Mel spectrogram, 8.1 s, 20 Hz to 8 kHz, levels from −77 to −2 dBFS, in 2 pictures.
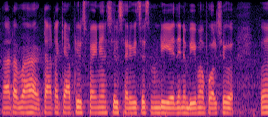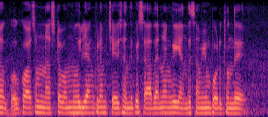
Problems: constant background noise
